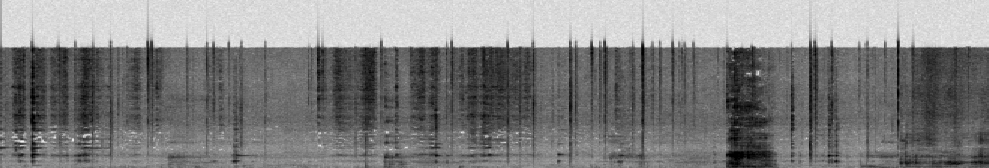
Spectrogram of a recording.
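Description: Metal ladle clinking and scraping against aluminium cooking pots as a pot of liquid is stirred and handled over a wood fire, a scatter of small knocks and clinks. About ten seconds in comes a loud rushing burst lasting under a second.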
